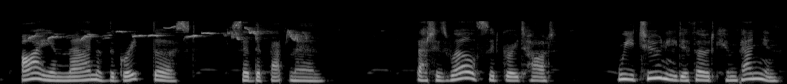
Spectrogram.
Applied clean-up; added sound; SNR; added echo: classical method Wiener filter.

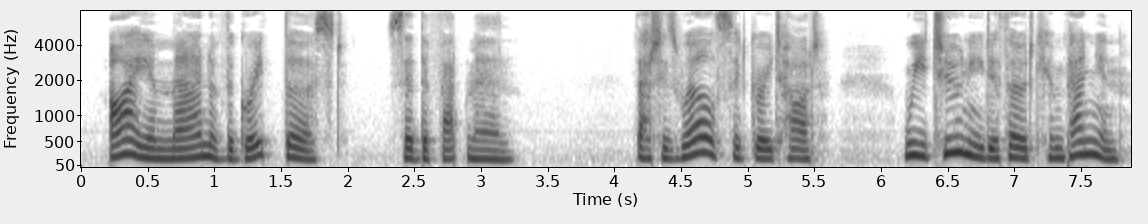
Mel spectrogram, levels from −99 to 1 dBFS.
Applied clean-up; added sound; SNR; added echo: none; none; none; none.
